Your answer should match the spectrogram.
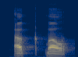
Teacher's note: کاف اردو کے لفظ کھا کی مثل سنائی نہ دے، اور نہ ہی اس کی ادائیگی میں ہا اور حمزہ کی آواز پیدا ہو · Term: کاف ساکنہ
